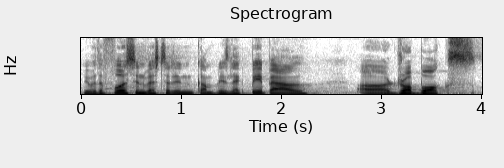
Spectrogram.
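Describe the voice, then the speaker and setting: A man, a venture capital panelist, introducing his work in a brisk, businesslike way. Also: a little high, fairly even intonation. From India. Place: conference hall stage. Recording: long hall reverb.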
